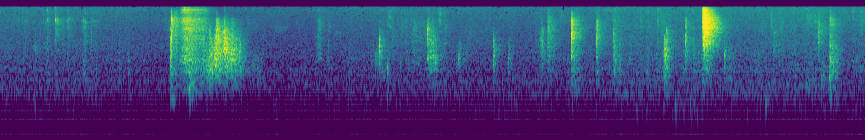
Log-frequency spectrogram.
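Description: A sheet of XPEL Prime XR Plus ceramic window tint film rustling and crackling as it is unrolled and spread across a car windshield. About three seconds in there is one loud rustle lasting about a second, followed by scattered short crackles and taps.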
